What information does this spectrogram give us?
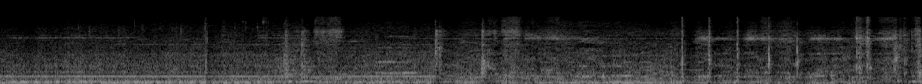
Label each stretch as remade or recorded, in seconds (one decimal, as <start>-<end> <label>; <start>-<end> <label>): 0.0-4.4 recorded; 4.4-9.2 remade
